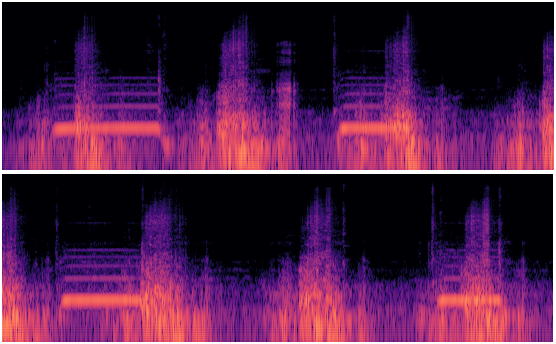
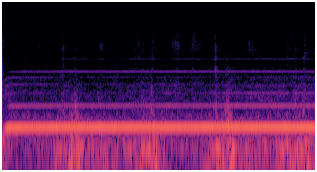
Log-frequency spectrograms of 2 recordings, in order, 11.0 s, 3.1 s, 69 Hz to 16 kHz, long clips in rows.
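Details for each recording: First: Car windshield wipers running on the glass: loud judder on every sweep about every 1.5 s, mainly from one blade; worn wiper blade chatter. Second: Car wipers after replacing the blades with Bosch Aerofit blades, on a rainy day: quiet regular swishes over the wet windshield, no longer chattering or making noise.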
